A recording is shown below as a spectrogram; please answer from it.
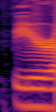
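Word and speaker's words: Beyer: Beer. I'm sorry I mispronounced your name earlier. Beer flows rolls off the tongue as a Texan a lot easier than buyer. So it's it's beer, right? That's right.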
